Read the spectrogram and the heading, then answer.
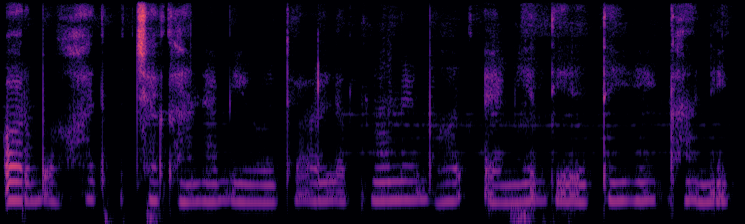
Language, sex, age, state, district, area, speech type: Urdu, female, 60+, Uttar Pradesh, Lucknow, urban, spontaneous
